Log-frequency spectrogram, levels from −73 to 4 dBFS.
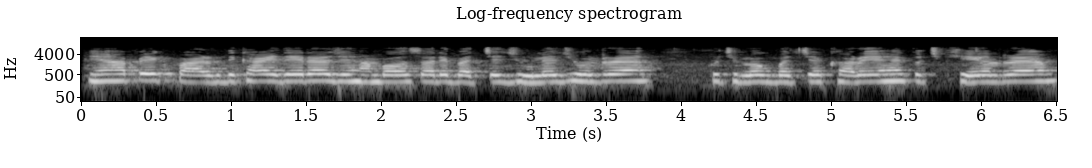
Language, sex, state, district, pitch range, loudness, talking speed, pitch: Hindi, female, Maharashtra, Washim, 235-255 Hz, -14 LUFS, 210 wpm, 245 Hz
